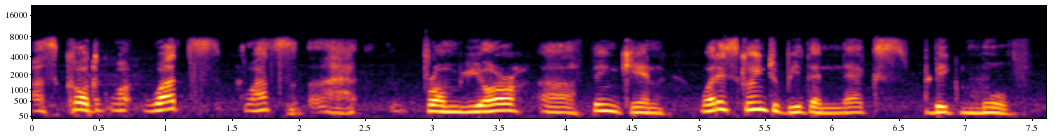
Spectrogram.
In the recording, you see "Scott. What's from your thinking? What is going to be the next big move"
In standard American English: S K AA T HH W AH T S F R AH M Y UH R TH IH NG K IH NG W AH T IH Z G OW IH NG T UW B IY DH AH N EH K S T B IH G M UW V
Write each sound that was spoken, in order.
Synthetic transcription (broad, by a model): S K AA T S W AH T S F R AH M Y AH R TH IH NG K IH NG W AH T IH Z G OW IH NG T UW B IY DH AH N EH K S T B IH G M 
